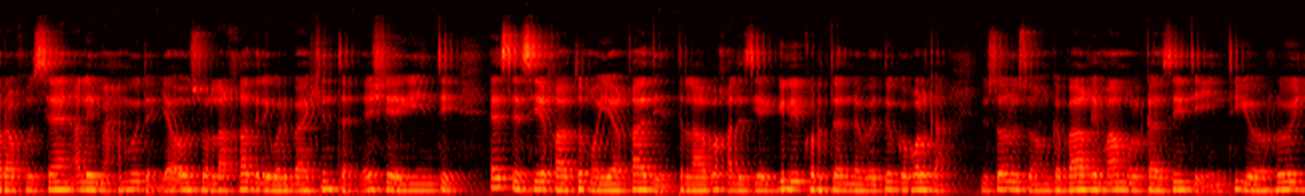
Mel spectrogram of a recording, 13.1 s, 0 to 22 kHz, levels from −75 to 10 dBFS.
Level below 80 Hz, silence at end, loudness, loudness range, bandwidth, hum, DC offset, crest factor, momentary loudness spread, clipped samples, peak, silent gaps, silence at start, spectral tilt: -62 dBFS; 0 s; -29 LUFS; 4 LU; 17 kHz; none; under 0.1%; 20 dB; 8 LU; under 0.1%; -10 dBFS; none; 0 s; -4 dB/octave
